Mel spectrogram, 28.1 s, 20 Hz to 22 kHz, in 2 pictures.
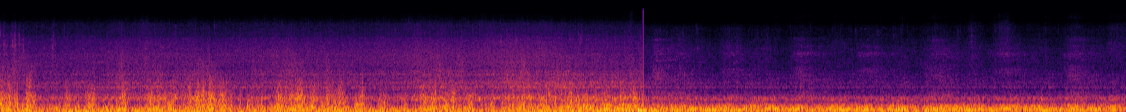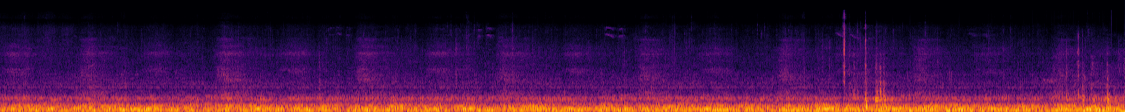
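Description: Wind noise on a bike-mounted GoPro Hero 9 Black's microphone, with tyre hiss on a wet road. About eight seconds in the sound changes abruptly to a lower, steadier rumble at slow climbing speed, with faint scattered ticks.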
